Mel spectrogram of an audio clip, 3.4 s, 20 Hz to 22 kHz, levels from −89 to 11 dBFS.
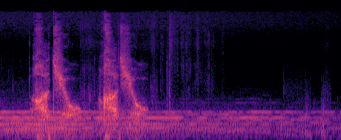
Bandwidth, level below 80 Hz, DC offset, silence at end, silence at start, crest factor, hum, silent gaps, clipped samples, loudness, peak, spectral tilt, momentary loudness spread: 17 kHz; -54 dBFS; under 0.1%; 0 s; 0 s; 24 dB; none; none; under 0.1%; -25 LUFS; -4 dBFS; -3 dB/octave; 22 LU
